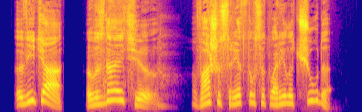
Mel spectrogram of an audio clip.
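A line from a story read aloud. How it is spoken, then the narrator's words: Exclaimed. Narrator (Russian): воскликнула она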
